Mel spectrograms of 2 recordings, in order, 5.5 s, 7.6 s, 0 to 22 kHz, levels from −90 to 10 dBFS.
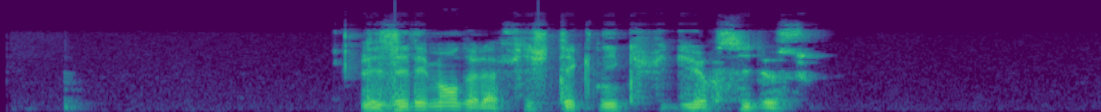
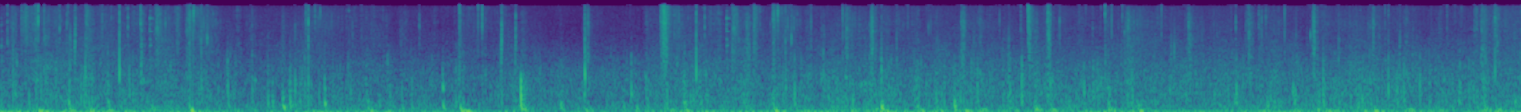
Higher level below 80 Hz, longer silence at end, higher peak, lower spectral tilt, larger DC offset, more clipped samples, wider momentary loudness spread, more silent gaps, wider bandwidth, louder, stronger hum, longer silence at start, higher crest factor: second, -54 dBFS vs -30 dBFS; first, 1.4 s vs 0 s; about the same, 0 dBFS vs -2 dBFS; second, -2.5 dB/octave vs -4.5 dB/octave; neither; neither; about the same, 6 LU vs 5 LU; neither; second, 11 kHz vs 19 kHz; first, -15 LUFS vs -28 LUFS; neither; first, 1.7 s vs 0 s; about the same, 20 dB vs 24 dB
